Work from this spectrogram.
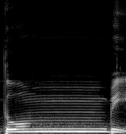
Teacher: Tumbi, di sini ada nun sukun bertemu dengan huruf ba, ini dinamakan dengan iqlab ya. Makna iqlab itu membalikkan dari bunyi nun sukun menjadi kepada bunyi mim ya. Jadi yang kita baca di sini sudah jelas bukan nun ya, tapi mim.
